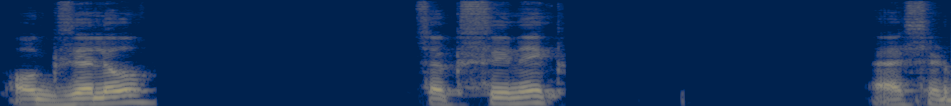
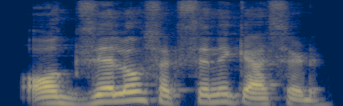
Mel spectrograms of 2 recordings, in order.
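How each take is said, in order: First: Oxalosuccinic drawn out very slowly, syllable by syllable; slow dictation. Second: Said in the usual way. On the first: Shown as a demonstration. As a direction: stretch oxalosuccinic so the class can write it. Term repeated slowly for dictation. (oxalosuccinic बहुत धीरे, खींचकर)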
